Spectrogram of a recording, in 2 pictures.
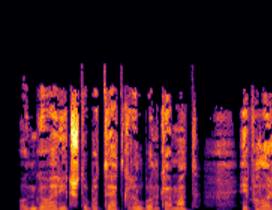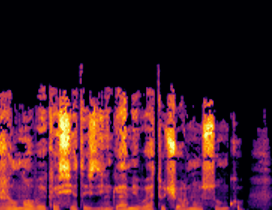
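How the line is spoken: Strained, choked voice. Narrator (Russian): сдавленным голосом сказала Стина

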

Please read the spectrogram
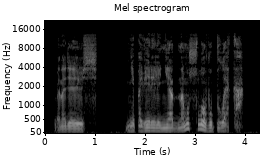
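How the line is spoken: Hissed. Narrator (Russian): прошипел он

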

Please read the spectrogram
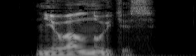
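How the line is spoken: Calm. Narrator (Russian): спокойно произнес Делглиш

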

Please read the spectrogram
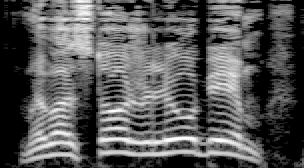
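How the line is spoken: Shouting after fading ghosts. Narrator (Russian): прокричал я вслед тающим призракам

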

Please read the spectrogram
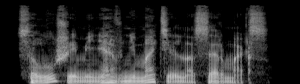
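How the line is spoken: Very soft but insistent. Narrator (Russian): очень мягко, но настойчиво сказал он

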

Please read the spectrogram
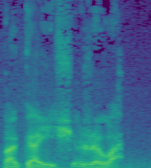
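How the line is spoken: Ominous tone. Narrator (Russian): добавил капитан Шем зловещим тоном

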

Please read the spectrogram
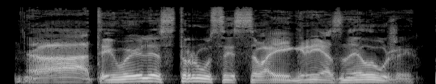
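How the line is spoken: Growled reply. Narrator (Russian): зарычал в ответ ему отец дружин

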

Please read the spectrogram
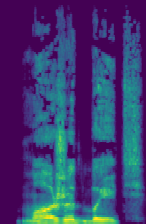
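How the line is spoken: Gloomy, through teeth. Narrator (Russian): сумрачно процедил Рама

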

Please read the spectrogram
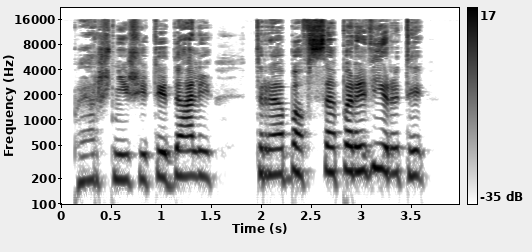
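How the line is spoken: Whisper. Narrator (Ukrainian): прошепотіла Герміона

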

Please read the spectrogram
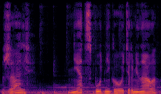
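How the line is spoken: Sighing. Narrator (Russian): вздохнул стерляжий

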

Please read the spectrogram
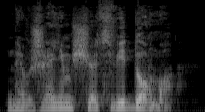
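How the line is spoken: Whisper. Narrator (Ukrainian): зашепотіла Герміона

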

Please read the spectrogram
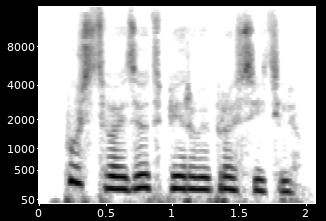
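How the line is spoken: Sighing. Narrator (Russian): вздохнула Дэнни

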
